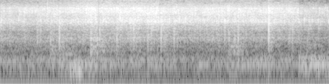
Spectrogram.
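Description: Chopped green chillies and cumin seeds sizzling in hot oil in an aluminium kadai, a steady frying hiss that swells slightly about half a second in, with occasional small crackles and ticks.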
